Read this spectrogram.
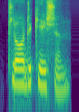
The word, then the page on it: claudication: Indian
